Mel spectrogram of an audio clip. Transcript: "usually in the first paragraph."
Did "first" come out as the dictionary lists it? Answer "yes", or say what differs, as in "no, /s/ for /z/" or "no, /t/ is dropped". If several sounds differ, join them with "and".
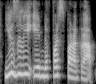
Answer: yes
